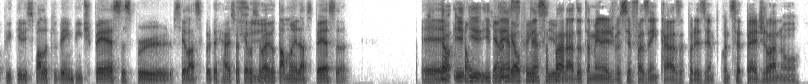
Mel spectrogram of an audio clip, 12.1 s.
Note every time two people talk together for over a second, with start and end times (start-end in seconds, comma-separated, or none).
6.9-8.6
